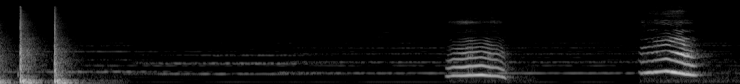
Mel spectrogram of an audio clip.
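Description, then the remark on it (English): Two heavy, hollow thuds of slamming from inside a closed, buried casket, just cleared of dirt on top, land in quick succession at the start, followed by a lingering resonant hum, then two short wavering vocal cries a couple of seconds apart. “And now there is slamming coming from the inside.”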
